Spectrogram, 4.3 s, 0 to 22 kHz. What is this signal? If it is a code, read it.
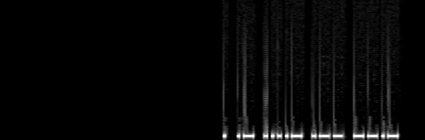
Morse code, heard as a keyed tone, about 36 wpm, 700 Hz. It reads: EA4WQ
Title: DXCC-100 Call Signs - 5 Characters - 35wpm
